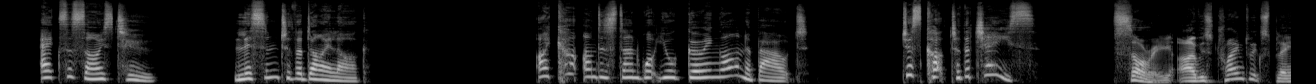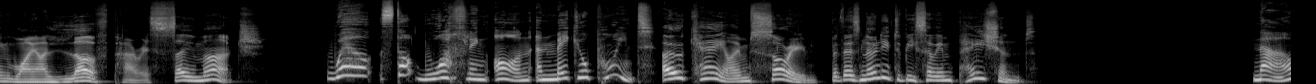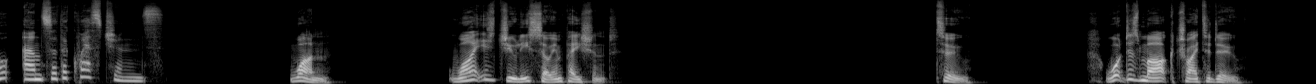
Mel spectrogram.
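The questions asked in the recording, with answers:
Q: Why is Julie so impatient?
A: Because she can't understand what he's going on about; he is waffling on instead of making his point

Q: What does Mark try to do?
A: He tries to explain why he loves Paris so much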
